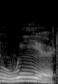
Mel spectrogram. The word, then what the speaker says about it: weird: سینونیمش رو هم اینجا ببینید، علامت SYN یعنی سینونیم، مترادفش کلمه weird هست. weird به تلفظ و سپلینگش هم دقت داشته باشید. ما معمولا دیدیم که IE میذارن بچه ها، باید WEIRD بذارید.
